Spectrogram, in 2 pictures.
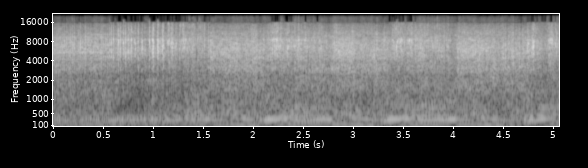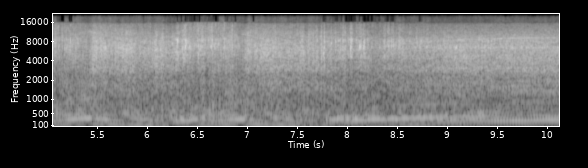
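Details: Vandiemen RF-85 with Pinto 2L engine, Weber DGAV 32-35 replaced by DGAS 38/38 carburetor tuned with AFR gauge to about 14.3: repeated throttle blips rise and fall cleanly back to idle, no stumble or hesitation; normal throttle response, runs very smooth.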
